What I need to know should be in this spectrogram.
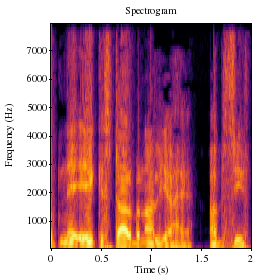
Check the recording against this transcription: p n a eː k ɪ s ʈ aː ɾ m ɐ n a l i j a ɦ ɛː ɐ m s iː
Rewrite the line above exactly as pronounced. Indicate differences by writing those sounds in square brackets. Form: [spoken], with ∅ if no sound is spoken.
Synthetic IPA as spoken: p n [e] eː k ɪ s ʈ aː ɾ [b] ɐ n a l i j a ɦ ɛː ɐ [b] s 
